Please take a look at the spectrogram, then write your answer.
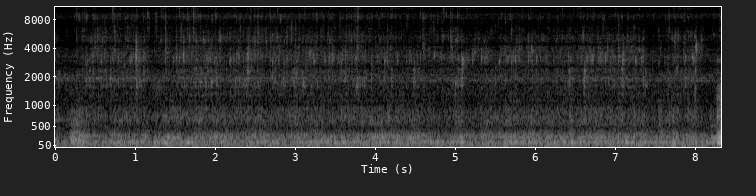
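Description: Cold tap water runs steadily into a sink while anchovy fillets are rinsed under the stream, a continuous close hiss and splash with no talking.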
